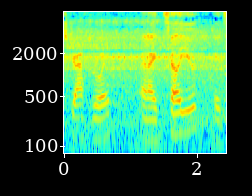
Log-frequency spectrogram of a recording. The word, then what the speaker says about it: Strathroy: So I made it out here to Strathroy, that's what it's called, pronounced Strathroy.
